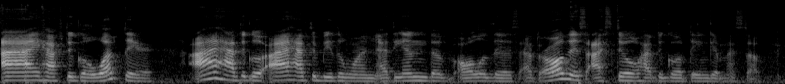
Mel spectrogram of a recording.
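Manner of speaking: ordinary talk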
